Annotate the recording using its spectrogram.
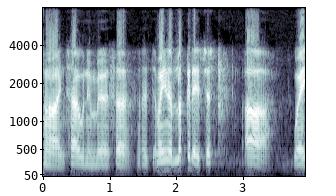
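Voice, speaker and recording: Here a man speaks in a Welsh accent at a moderate pace. His medium-pitched voice has a bright, sharp tone and fairly even intonation. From Wales. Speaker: complaining customer caller. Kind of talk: prank phone call. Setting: phone line. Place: home room.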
